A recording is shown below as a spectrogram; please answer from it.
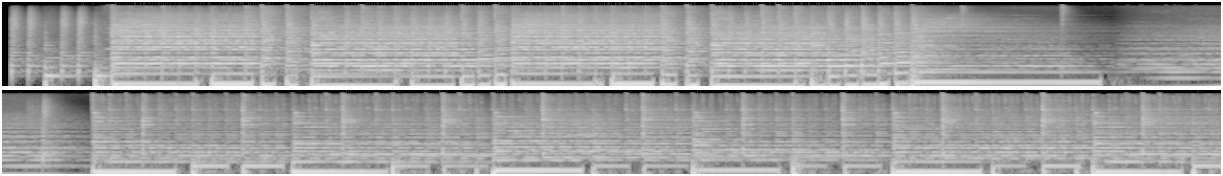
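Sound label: F, backing track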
